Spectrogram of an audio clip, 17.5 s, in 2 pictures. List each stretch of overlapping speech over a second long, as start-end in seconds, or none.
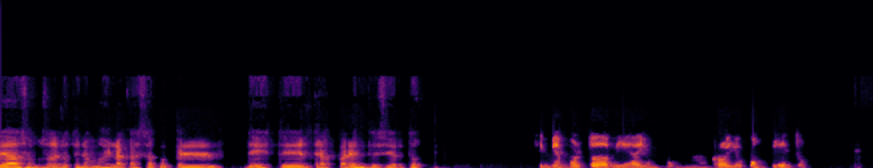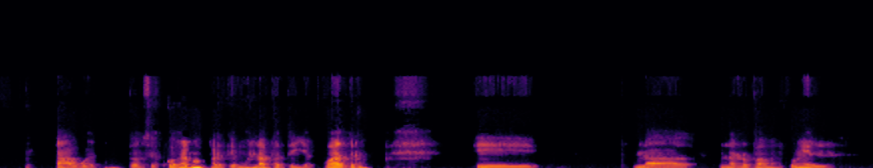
none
